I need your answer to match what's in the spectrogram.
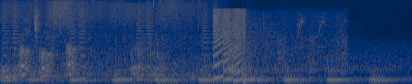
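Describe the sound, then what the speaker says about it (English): A game dog in Animal Well barks and whimpers in short yips over a steady hum of game music and ambience, moderately loud, with several bursts spread across the moment. "How am I supposed to deal with that dog?"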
